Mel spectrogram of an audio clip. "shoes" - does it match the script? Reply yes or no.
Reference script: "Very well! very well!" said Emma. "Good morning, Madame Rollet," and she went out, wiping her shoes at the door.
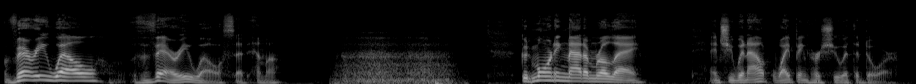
no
